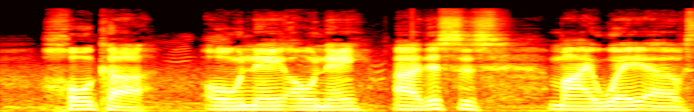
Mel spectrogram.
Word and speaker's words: Hoka One One: It's not pronounced as Hoka One One. It's Hoka One One.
